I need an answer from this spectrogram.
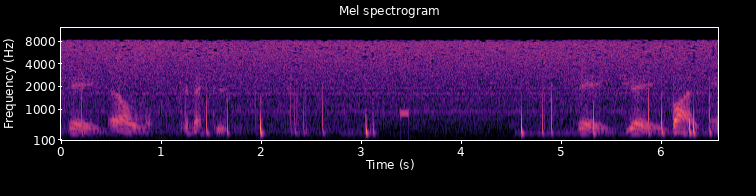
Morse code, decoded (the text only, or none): none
